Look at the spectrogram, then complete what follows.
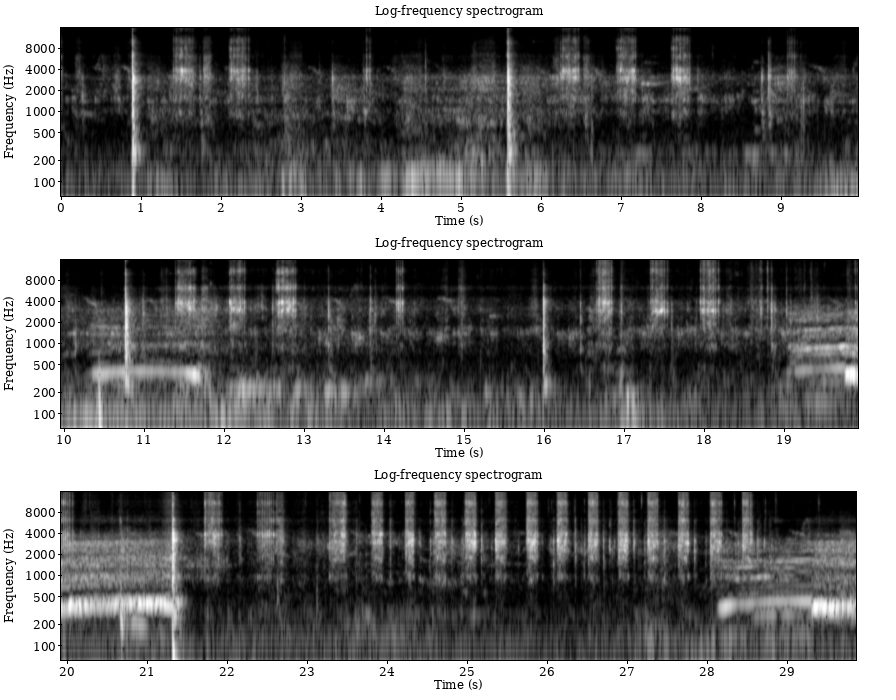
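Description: Socket ratchet wrench clicking in quick runs while it undoes the bolts of a tractor's PTO housing cover. A few single sharp metal clinks stand out above it.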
